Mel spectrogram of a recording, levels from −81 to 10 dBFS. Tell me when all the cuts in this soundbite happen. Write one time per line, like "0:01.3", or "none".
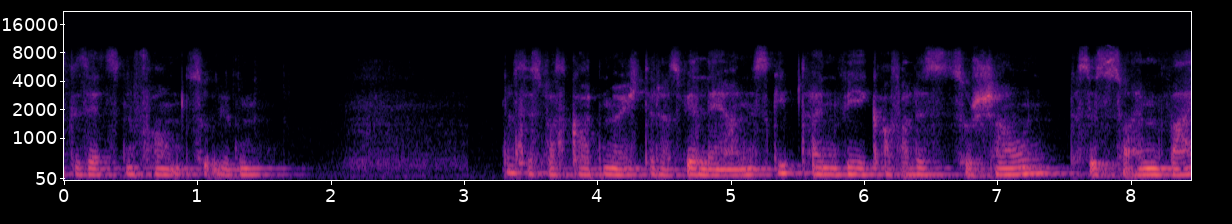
0:03.0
